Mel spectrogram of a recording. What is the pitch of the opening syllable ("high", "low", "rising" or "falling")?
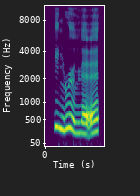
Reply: falling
